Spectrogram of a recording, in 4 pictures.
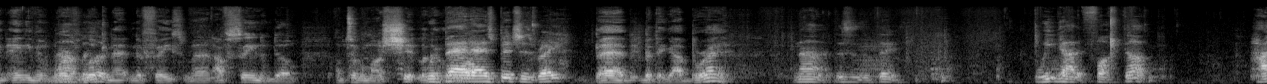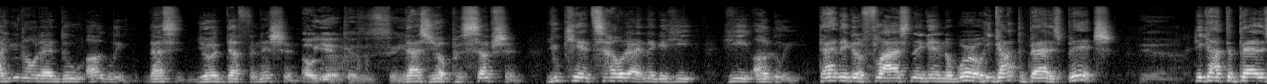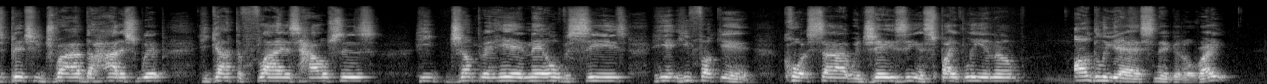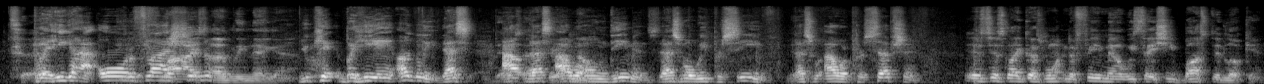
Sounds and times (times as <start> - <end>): Male speech, man speaking: 0.0 - 9.1, 10.3 - 11.7, 12.5 - 50.6
Conversation: 0.0 - 50.6.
